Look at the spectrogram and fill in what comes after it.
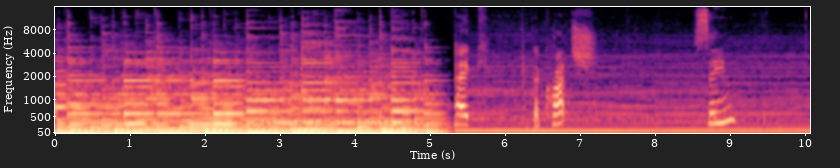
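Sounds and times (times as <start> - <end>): guitar music: 0.0 - 5.5.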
